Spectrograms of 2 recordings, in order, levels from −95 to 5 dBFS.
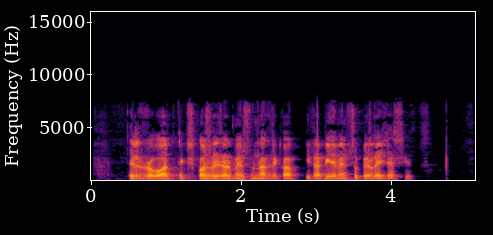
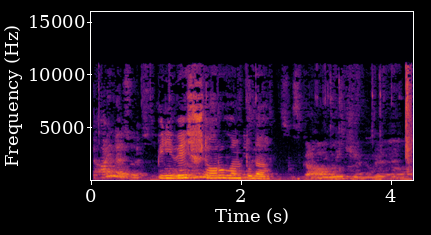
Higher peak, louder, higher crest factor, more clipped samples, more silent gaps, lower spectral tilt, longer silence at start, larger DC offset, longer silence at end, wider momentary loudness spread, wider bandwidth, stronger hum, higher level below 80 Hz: first, -2 dBFS vs -6 dBFS; first, -19 LUFS vs -23 LUFS; about the same, 18 dB vs 18 dB; neither; neither; about the same, -5.5 dB/octave vs -4.5 dB/octave; first, 0.5 s vs 0.05 s; neither; first, 0.85 s vs 0 s; second, 9 LU vs 14 LU; second, 7.6 kHz vs 11.5 kHz; neither; second, -56 dBFS vs -50 dBFS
